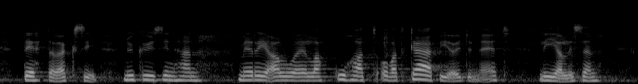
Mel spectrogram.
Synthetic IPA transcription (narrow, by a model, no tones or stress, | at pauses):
t̪e̞ht̪æʋæksinykyisinɦæn | meɾiɑlueːlːɑkuɦɑt̪oʋɑt̪kæːpiø̰yt̪ynḛːt̪ | liːjɑlːisen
